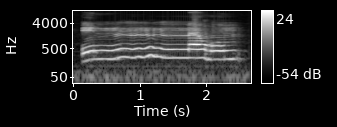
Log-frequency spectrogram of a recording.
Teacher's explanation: حمزے کو نون کے ساتھ ملا کر نون پر غنہ کریں گے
